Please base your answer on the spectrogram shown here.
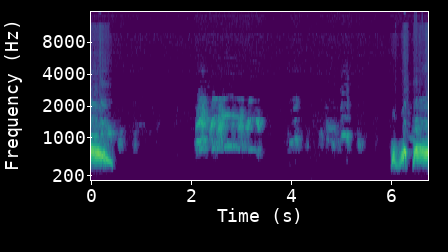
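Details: Spotted dove decoy bird with a deep 'thunder' voice, used to lure wild birds: a long low falling coo, then a buzzy harsher bird call from another source. The clip ends with the dove's short rolling notes leading into another low coo.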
